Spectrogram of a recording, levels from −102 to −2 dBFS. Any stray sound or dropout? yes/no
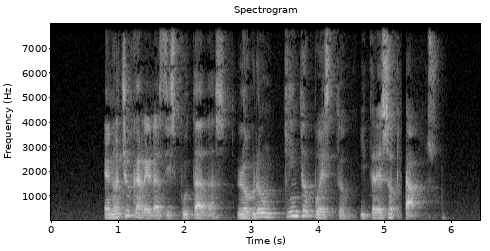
yes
